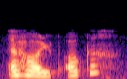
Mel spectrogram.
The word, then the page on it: a hàlbe Àcker: Bas-Rhin; Herrlisheim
